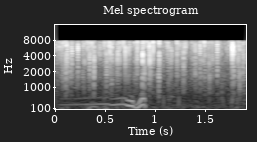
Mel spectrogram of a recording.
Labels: {"label": "biophony, cascading saw", "recorder": "SoundTrap 600 or HydroMoth"}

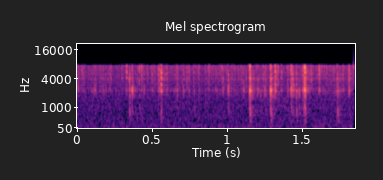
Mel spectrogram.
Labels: {"label": "ambient", "recorder": "HydroMoth"}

